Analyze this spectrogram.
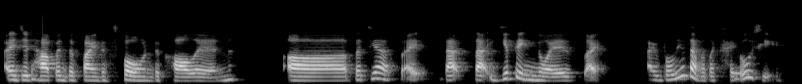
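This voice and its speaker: A woman's voice: mid-range voice, measured pace, narrow, tinny audio, close to an everyday voice. A woman playing a foreign caller from a makeshift tent, who tells stories in a prim, rambling way. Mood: matter-of-fact. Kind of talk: improvised comedy bit.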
